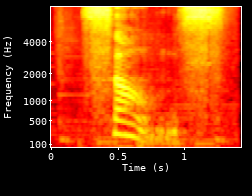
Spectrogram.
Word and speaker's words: Psalms: Você não pronuncia esse Pzinho, por mais que você tenha vontade de pronunciar, não pronuncia, ok? Psalms, ele é mais seu, né? É um P que só está presente em você. Psalms.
